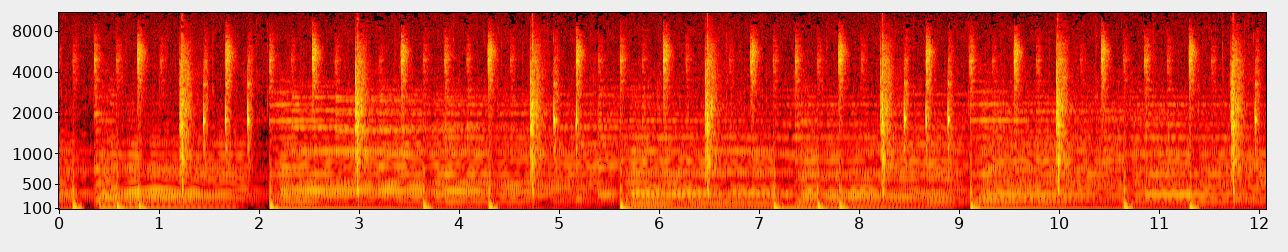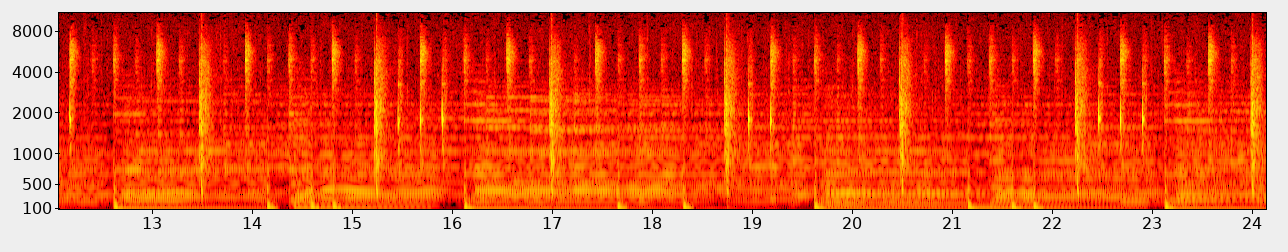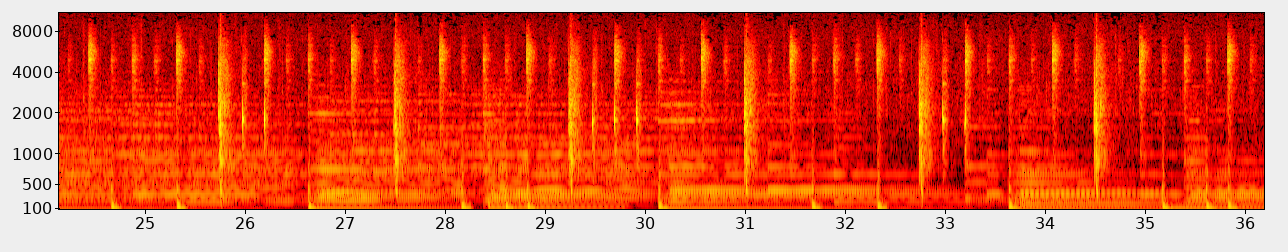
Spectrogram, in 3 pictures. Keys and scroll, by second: 23.3 Delete, 31.0 b, 33.5 Delete, 34.2 m, 34.9 a.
